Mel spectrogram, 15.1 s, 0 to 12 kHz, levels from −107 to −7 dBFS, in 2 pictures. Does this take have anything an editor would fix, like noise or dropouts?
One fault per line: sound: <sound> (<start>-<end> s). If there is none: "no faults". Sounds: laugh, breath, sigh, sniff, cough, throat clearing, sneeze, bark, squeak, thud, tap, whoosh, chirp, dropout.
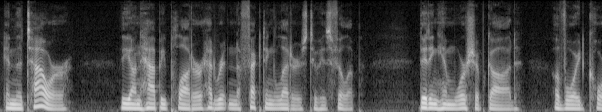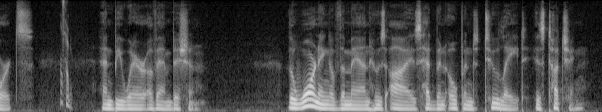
sound: chirp (8.3-8.4 s)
